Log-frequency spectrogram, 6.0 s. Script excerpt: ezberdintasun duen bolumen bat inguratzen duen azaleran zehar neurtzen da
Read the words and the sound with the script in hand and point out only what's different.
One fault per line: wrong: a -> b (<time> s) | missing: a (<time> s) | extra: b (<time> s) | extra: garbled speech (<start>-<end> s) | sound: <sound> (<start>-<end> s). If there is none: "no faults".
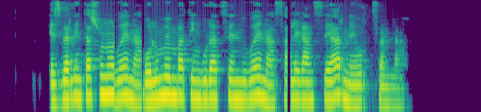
sound: dropout (3.6-3.6 s)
